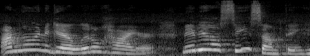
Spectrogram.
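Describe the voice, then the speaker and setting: Over light background noise, a woman puts on a squeaky character voice at an extremely high pitch, swinging very widely in pitch at a fairly quick pace. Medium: read story.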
